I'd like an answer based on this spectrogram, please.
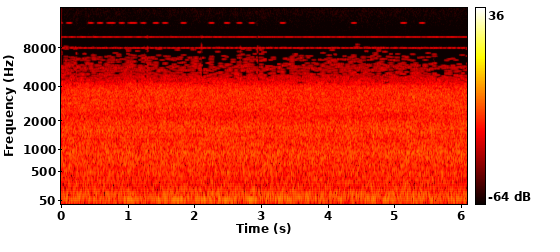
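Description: Steady rumbling background noise with no distinct events, heaviest in the low end and cut off at the top.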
